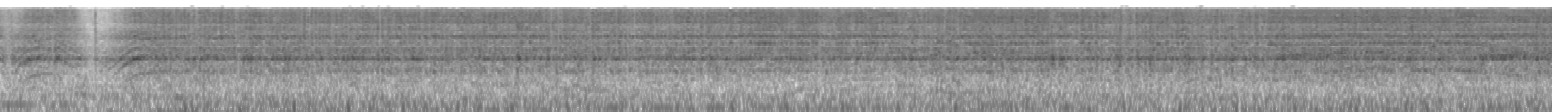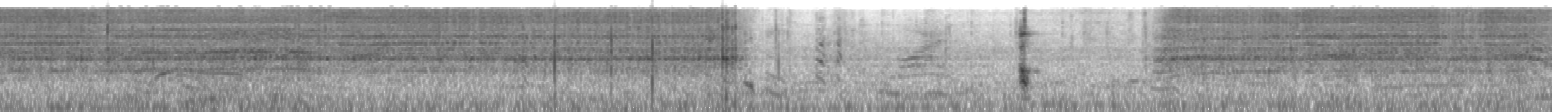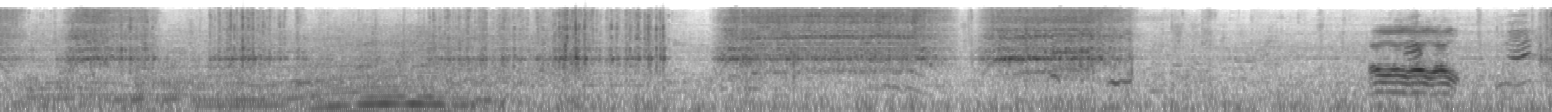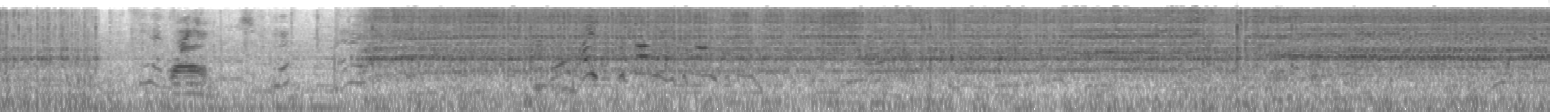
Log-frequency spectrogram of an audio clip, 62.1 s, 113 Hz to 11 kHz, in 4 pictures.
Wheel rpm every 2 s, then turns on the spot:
100, 160, 170, 170, 160, 160, 160, 160, 160, 160, 160, 50, 0, 80, 160, 70, 20, 20, 40, 130, 90, 10, 0, 10, 10, 130, 160, 160, 160, 160, 160.
32-38 46-48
